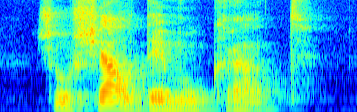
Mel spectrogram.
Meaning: social democrat
- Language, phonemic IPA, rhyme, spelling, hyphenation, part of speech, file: Dutch, /soːˌʃaːl.deː.moːˈkraːt/, -aːt, sociaaldemocraat, so‧ci‧aal‧de‧mo‧craat, noun, Nl-sociaaldemocraat.ogg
